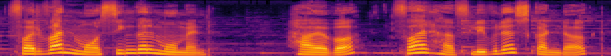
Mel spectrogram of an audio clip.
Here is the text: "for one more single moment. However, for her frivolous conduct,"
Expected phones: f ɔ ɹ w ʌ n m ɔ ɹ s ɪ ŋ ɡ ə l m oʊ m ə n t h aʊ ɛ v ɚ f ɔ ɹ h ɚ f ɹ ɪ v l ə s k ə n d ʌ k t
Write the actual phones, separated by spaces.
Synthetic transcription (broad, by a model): f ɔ ɹ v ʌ n m ɔ ɹ s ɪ ŋ ɡ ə l m oʊ m ə n t h aʊ ɛ v ɚ f ɔ ɹ h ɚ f l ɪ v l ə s k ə n d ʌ k t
